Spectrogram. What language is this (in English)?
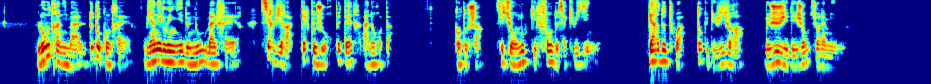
French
